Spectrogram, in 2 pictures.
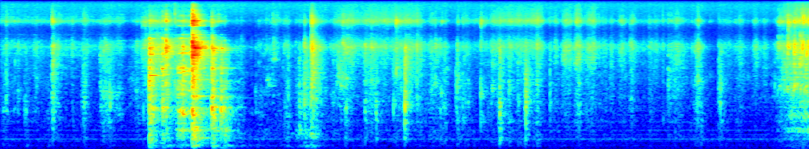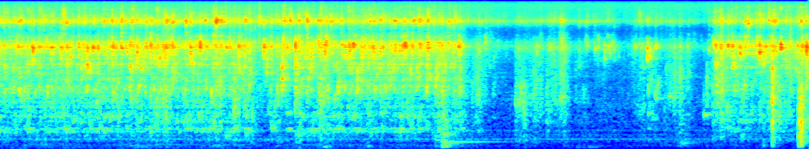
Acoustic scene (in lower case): kitchen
